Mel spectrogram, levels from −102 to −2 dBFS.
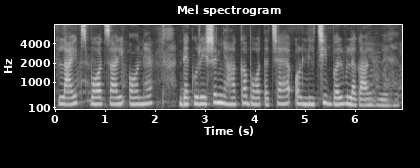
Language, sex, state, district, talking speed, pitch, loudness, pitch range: Hindi, female, Jharkhand, Deoghar, 145 wpm, 230 Hz, -19 LUFS, 225-250 Hz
